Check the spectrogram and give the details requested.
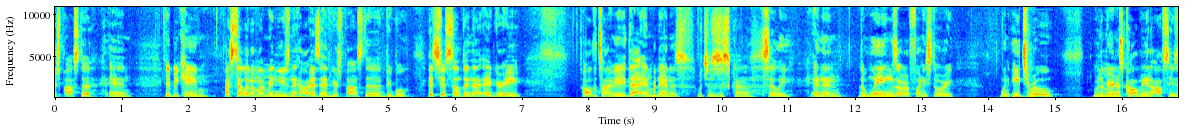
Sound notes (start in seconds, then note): none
